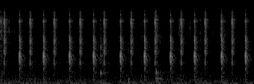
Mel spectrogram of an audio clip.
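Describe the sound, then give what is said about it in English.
A WhatsApp typing indicator sound: a rapid, steady train of crisp keyboard-like clicks, about eight per second, evenly paced and moderately quiet, with no voices. “When she has stopped, the typing sounder stops.”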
